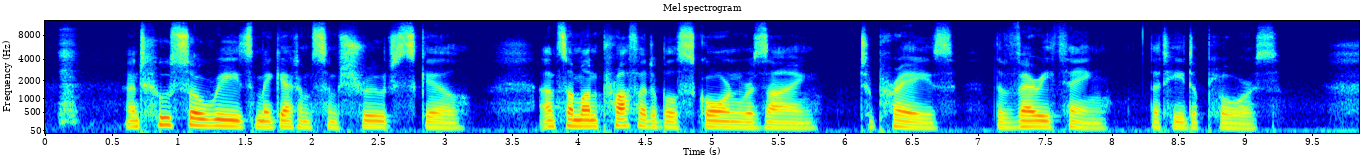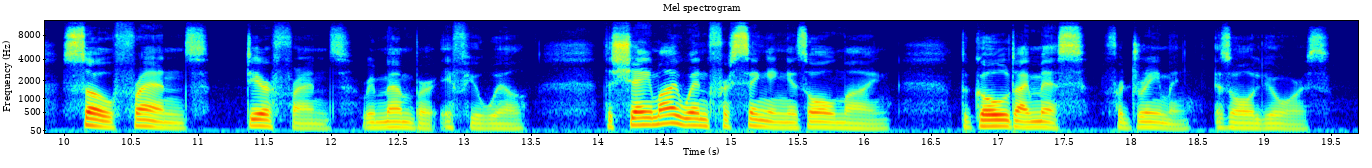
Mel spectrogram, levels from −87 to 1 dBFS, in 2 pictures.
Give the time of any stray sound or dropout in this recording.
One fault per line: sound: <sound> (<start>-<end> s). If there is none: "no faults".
sound: sniff (0.1-0.4 s)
